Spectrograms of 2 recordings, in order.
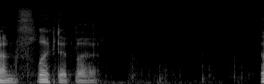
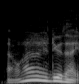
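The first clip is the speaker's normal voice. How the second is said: rhetorical question; 7 semitones higher, 4 dB louder, faster than usual. Real, not acted. Rhetorical self-question to audience.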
